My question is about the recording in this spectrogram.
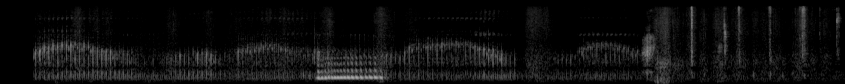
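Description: Cartoon cat purring in slow rhythmic waves as it rolls about on catnip, with a short pitched trill about three seconds in. Near the end comes a run of short, sharp clicks and scuffs.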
